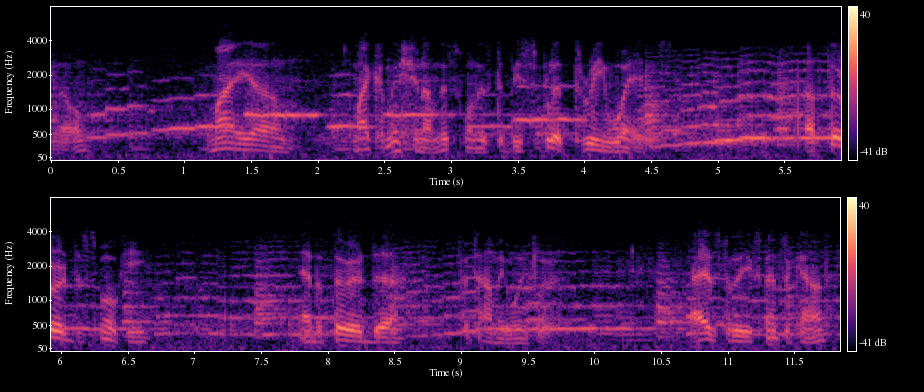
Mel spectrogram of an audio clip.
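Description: A confident, wry radio detective, delivers punchy, theatrical lines with very dramatic swings in pitch. The sound is a dull old radio recording with loud music. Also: male voice. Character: wry, confident male insurance investigator narrating his case.

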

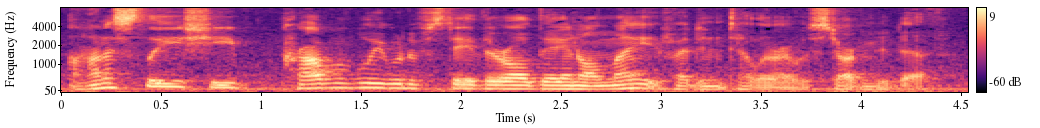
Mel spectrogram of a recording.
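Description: An actor playing a rattled young man who rambles haltingly through a personal audio diary in a self-deprecating way. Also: medium pitch, fairly even intonation, vocal fry, slight background noise. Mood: wistful, wry. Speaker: narrator character of a horror audio drama. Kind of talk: confessional audio diary monologue, conversational.

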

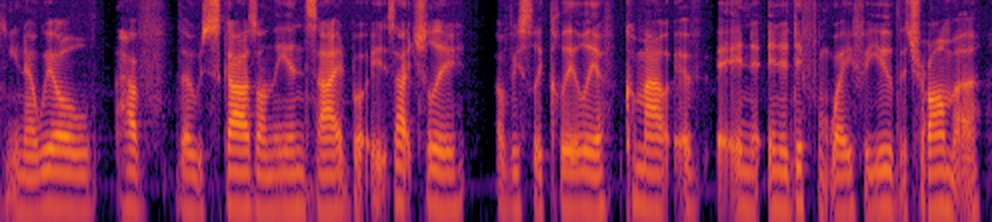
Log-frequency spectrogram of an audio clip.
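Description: A woman's voice: deep voice, creaky, dry recording. A woman co-hosting a podcast, speaking in a supportive, reflective way. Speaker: podcast co-host. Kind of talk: casual chat.

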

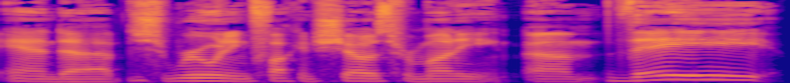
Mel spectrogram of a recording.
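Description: A man hosts an off-the-cuff review in an average-pitched voice. He wanders through his thoughts, hesitating and correcting himself, and swears freely as he gives blunt opinions. The sound is dry, with very little room in it. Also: expressive, slow, fairly bright tone, smooth, no echo. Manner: rambling, hesitant, self-correcting. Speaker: podcast host reviewing books and TV. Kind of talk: casual unscripted review.

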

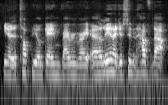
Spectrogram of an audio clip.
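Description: A woman's voice: on the low side, flat delivery, racing, fairly bright tone. A woman in her twenties from Northwest England, a guest athlete chatting casually in an interview, with lots of fillers and easy laughter. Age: 20s.

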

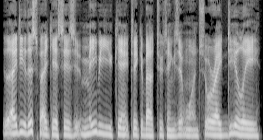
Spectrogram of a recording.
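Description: A man hosting a bedtime podcast in a creaky, soothing voice, meandering and hesitant, with goofy deadpan digressions. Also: medium pitch, no room sound, studio quality. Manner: soothing, drawn-out delivery. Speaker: podcast host. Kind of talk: rambling bedtime monologue.

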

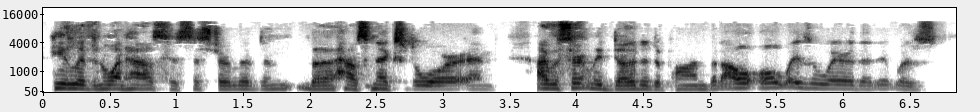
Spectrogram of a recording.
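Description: A man from Mississippi, a guest artist talking thoughtfully in an interview, pausing and restarting as he searches for words. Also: sits high, steady tone, gravelly, a little mellow, slightly rough. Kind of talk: reflective interview talk.

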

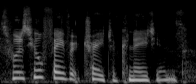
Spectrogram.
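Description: A woman co-hosting an interview podcast, reading scripted lines and asking questions in a deliberate way. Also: a little high, lively intonation, no room sound, rough recording. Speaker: podcast co-host.

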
